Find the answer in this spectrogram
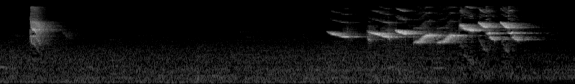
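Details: Male seedeater (papa-capim) singing indoors in a utility area just after being separated from the female: a sharp high chip, a pause, then a quick two-second burst of bright, twittering high notes rising and falling, faint hiss.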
